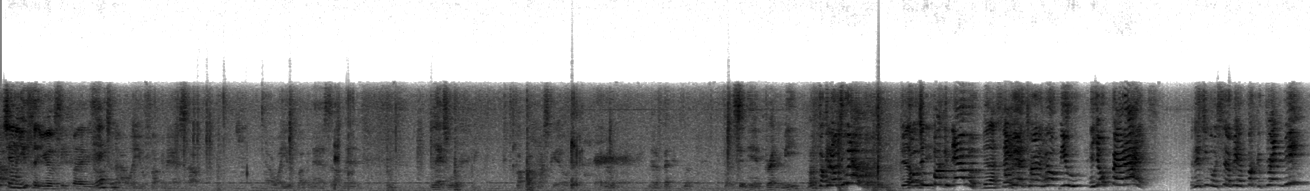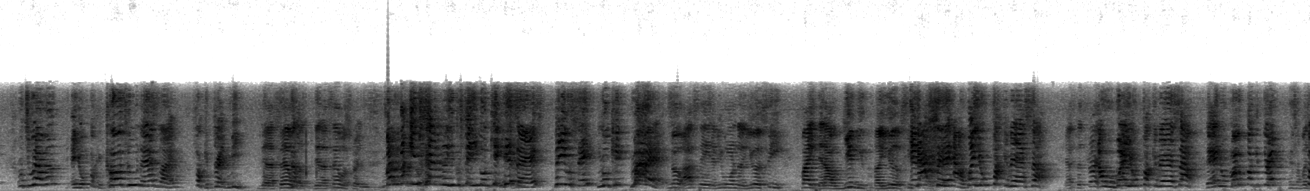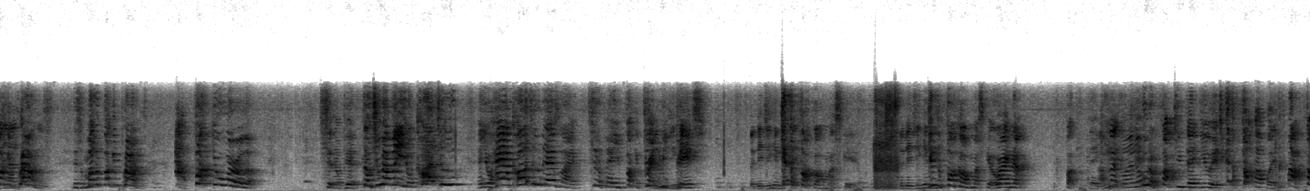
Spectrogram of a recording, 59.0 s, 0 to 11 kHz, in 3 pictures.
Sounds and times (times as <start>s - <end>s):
Speech: 0.0s - 3.0s, 4.0s - 5.4s, 6.4s - 7.0s, 7.7s - 43.3s, 44.1s - 58.9s.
